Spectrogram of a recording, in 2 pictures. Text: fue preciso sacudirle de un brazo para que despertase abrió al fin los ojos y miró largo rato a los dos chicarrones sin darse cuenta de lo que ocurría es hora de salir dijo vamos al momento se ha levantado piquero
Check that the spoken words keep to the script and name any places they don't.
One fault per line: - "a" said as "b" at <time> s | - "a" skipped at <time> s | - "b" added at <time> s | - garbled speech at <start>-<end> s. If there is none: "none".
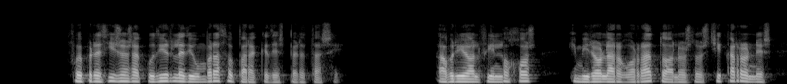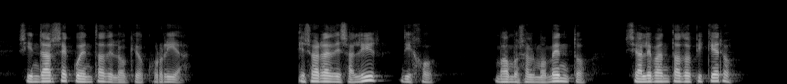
- "los" skipped at 5.0 s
